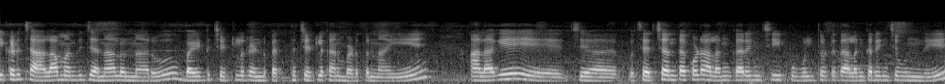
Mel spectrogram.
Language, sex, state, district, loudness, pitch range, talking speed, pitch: Telugu, female, Andhra Pradesh, Manyam, -16 LUFS, 185-205 Hz, 115 wpm, 195 Hz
